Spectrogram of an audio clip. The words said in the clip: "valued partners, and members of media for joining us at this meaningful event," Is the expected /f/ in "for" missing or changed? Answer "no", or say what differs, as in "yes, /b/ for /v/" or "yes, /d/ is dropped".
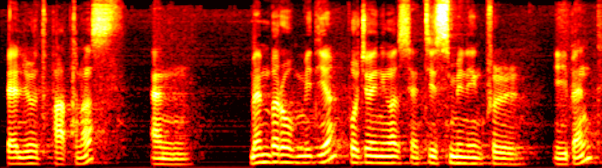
yes, /p/ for /f/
